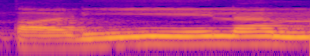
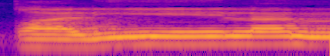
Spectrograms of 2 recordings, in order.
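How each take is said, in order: The two takes are said the same way.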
